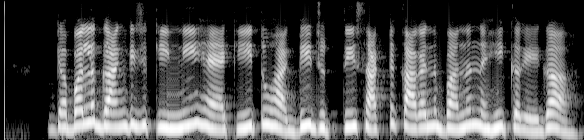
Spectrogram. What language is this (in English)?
Punjabi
